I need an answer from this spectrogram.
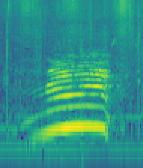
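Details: A black cow gives one long, steady, low moo lasting under a second, with a clear harmonic tone that rises slightly at the start and breaks off abruptly; faint rustling around it.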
